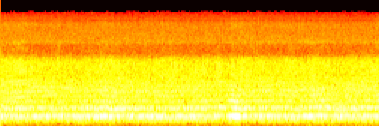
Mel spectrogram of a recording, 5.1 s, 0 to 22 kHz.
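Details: Buzzing of honey bees feeding from a 3D printed feeder in a Colorado garage in January, the low layered drone briefly louder as a bee passes close around the middle.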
